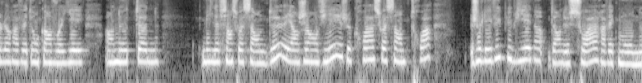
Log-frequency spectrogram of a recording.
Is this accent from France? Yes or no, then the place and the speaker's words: no; Arlon, Wallonia, Belgium; also born or lived in Brussels; à 12 ans, nous habitions alors à Arlon. Je suis née à Bruxelles, mais nous avons déménagé pendant 8 ans à Arlon.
